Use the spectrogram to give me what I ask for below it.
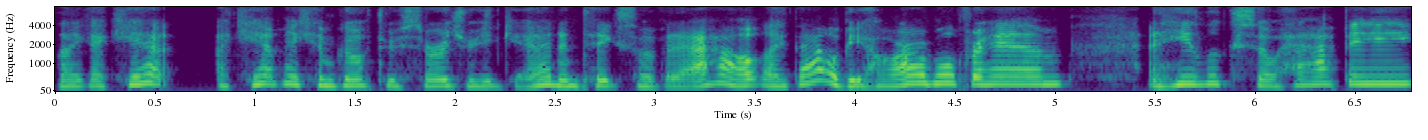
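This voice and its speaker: Her high voice swings very widely in pitch as this woman speaks at a moderate pace. The sound is dry and close with no echo, in a very clean recording with a silent background. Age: 30s. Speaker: plush toy owner and social media creator. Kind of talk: casual chat.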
